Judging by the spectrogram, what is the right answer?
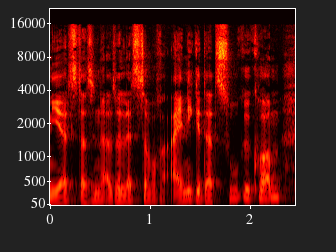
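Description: A man speaks in an ordinary speaking voice at a medium pitch. His intonation is lively. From Palatinate, Germany. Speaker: podcast host and comedian. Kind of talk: casual chat. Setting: home office.

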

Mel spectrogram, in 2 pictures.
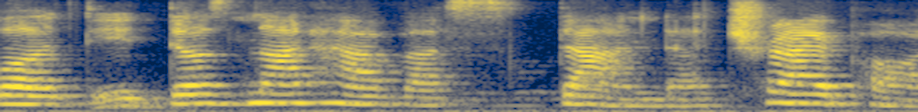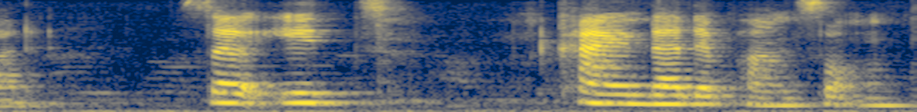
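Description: With a bright, sharp tone and big swings in loudness, a woman speaks very slowly at a fairly high pitch with ordinary pitch variation. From Jamaica. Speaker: vlogger. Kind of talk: casual talk to camera. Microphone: phone near.

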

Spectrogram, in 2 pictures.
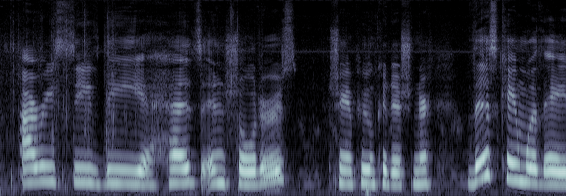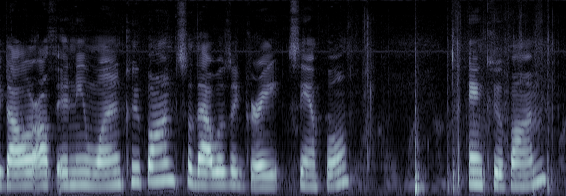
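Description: High-pitched, a woman speaks at a fairly slow pace with ordinary pitch variation and very even loudness. Noticeable background noise sits behind her. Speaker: couponing vlogger. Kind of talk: product show-and-tell vlog.

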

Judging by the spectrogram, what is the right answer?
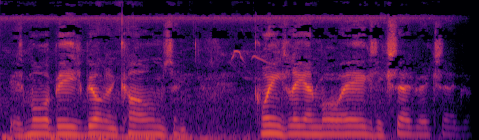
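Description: A man's voice rises and falls with big swings in loudness. Audible room echo surrounds it. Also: moderate pace. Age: 80s+. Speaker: beekeeper. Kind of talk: casual video talk.

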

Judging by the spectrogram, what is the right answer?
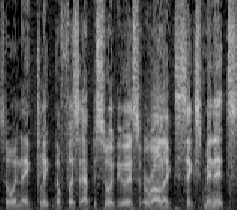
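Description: The man talks at a moderate pace. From Malaysia. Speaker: radio host. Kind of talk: radio interview. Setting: radio studio. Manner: animated. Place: studio.

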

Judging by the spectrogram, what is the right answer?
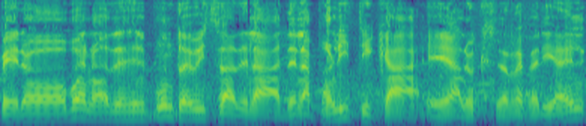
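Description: Speech at a very fast pace with lively intonation comes through dry, with no echo, over light background noise. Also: man. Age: 70s. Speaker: former mayor, local politician. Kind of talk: street interview. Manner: halting, repetitive. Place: street. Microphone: handheld.

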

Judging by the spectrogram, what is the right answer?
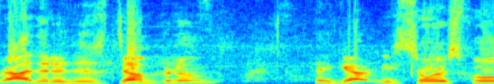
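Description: A man speaks with a high pitch, ordinary pitch variation and a fairly quick pace. The sound is dry with no echo, and there is light background noise. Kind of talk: interview answer. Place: market. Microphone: lapel.

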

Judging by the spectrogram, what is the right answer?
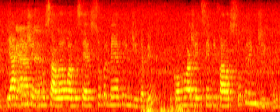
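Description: A woman's fairly high voice at a very fast pace, with fairly even intonation, over noticeable background noise. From São Paulo, later many years in Alagoas; São Paulo, Brazil. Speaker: household employee and social media influencer; social media influencer. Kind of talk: casual vlog stories.

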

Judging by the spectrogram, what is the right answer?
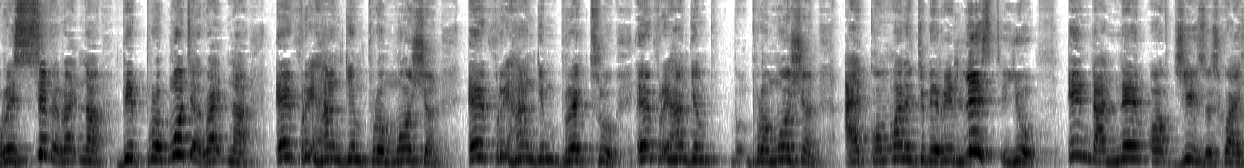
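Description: Against a quiet background, a man talks at a moderate pace. His pitch shows ordinary variation. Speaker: prophet leading online prayer. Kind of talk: fervent prophetic prayer declaration over listeners. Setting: Facebook live stream. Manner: emphatic and rousing, urging listeners on. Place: home room. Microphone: phone near.

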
